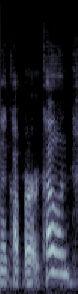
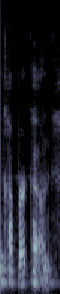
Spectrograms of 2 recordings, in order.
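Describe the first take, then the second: First: Higher-pitched prompt offering "A cup or a cone"; prompting question. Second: Low, soft "Cup or cone"; child's echoed response. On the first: Parent prompting son at the counter, "A cup or a cone" lifted high. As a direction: lift "A cup or a cone" high, as a choice for a child. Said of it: "me looking at him saying". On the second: Son answering parent's prompt, "Cup or cone" said low and soft. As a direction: repeat "Cup or cone" back quietly and lower. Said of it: "and him responding". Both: Retold or imitated.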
